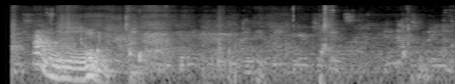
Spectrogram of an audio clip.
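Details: German Shepherd play session: Kaiser, a nearly three-year-old anxious German Shepherd, plays tug of war with puppy Duke indoors; one drawn-out, wavering whine-like vocal falls in pitch over about a second, followed by quiet rustling and soft thumps.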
